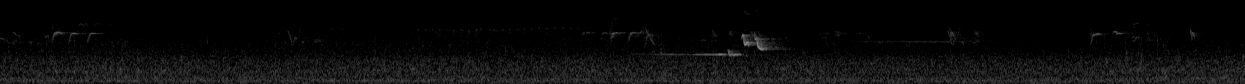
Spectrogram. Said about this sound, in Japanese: 耳を澄ませると、鳥のさえずりが聞こえてきました。その声は、まるで春の始まりを祝福するように、あなたを神社へ迎えてくれているようです。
